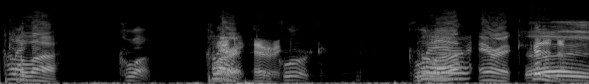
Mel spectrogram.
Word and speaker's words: Cleric: Cleric is 2 syllables. Just say I Claire. know. It's okay. Cleric. It's okay. Don't worry about how it's written. Just say Eric.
